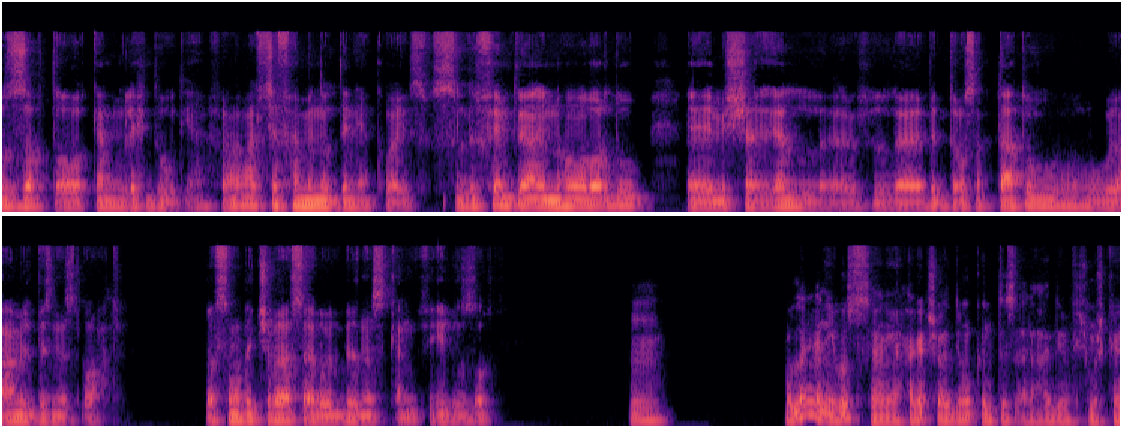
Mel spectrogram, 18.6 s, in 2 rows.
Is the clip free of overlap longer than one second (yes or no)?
yes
